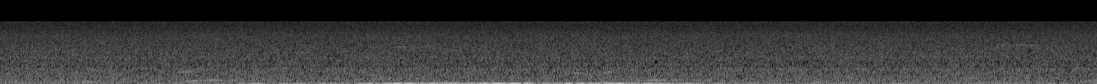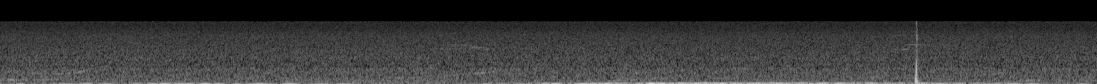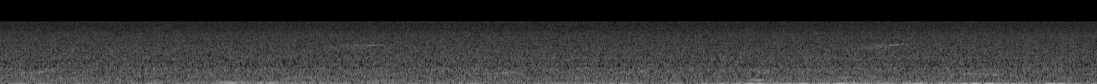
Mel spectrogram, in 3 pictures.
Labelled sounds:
10.2	10.4	humpback whale, 2.3 to 2.5 kHz
20.0	20.3	humpback whale, 2.3 to 2.5 kHz
25.5	25.8	humpback whale, 2.3 to 2.6 kHz

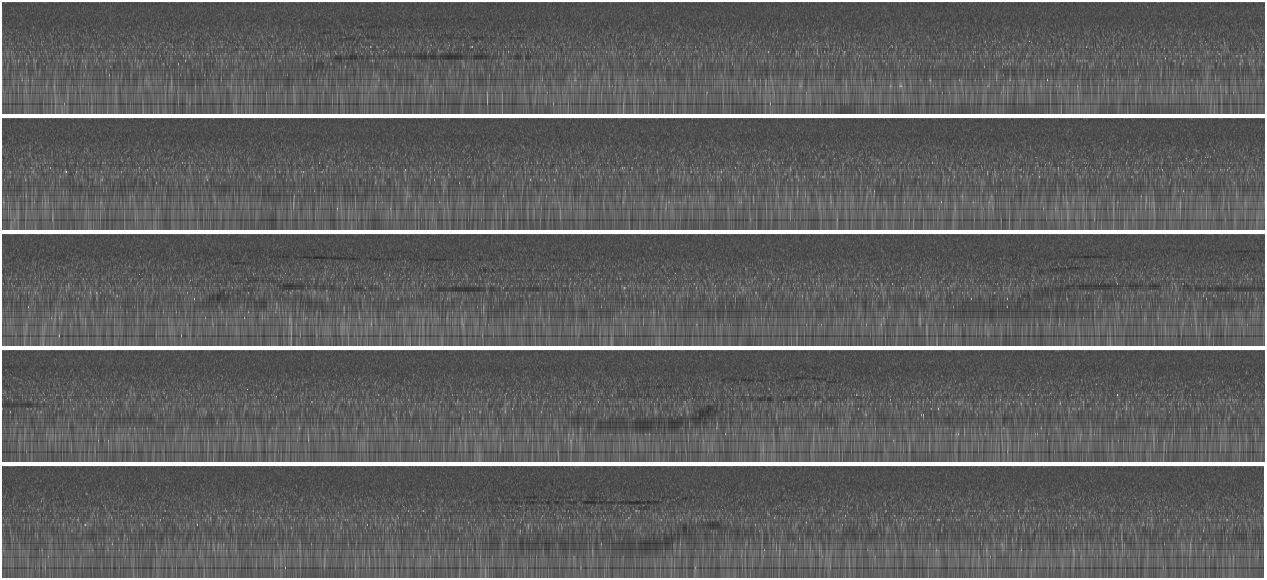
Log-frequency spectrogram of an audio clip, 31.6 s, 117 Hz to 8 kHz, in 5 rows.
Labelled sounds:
1.7	2.3	humpback whale, 0.90 to 1.1 kHz
14.0	15.1	humpback whale, 0.93 to 3.4 kHz
17.8	18.3	humpback whale, 0.93 to 2.2 kHz
18.5	19.1	humpback whale, 0.96 to 1.1 kHz
22.5	22.8	humpback whale, 2.4 to 2.8 kHz
27.6	28.9	humpback whale, 0.80 to 2.1 kHz

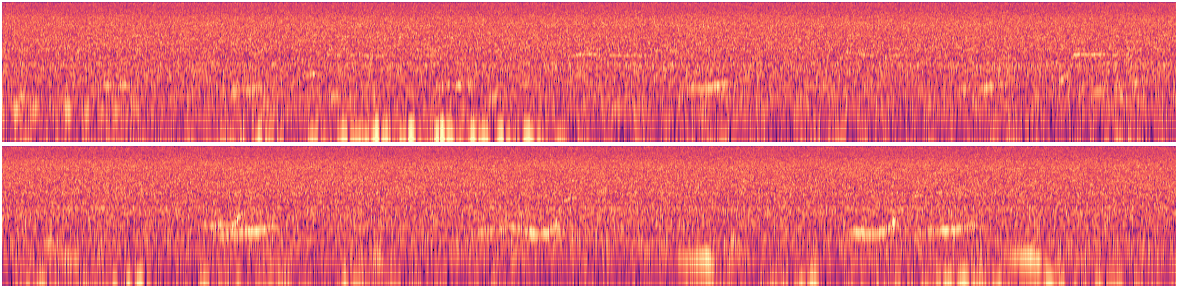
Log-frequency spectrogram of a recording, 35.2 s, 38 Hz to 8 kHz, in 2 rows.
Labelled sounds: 8.5	8.9	humpback whale, 0.96 to 1.2 kHz
16.0	16.3	humpback whale, 0.90 to 1.1 kHz

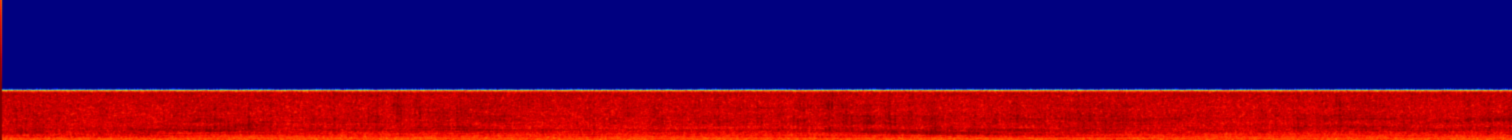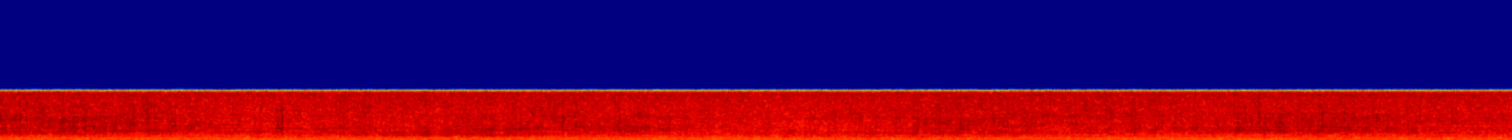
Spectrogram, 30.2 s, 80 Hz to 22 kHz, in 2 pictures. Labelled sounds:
9.2	9.5	vessel noise, 0.96 to 1.2 kHz

